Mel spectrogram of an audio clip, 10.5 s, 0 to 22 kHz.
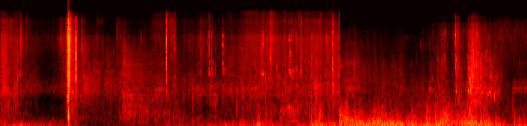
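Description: A single 20-gauge shotgun shot about a second and a half in. From about six seconds on, a loud low rumble of wind on the microphone with rustling as the shooter moves through dry marsh grass.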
